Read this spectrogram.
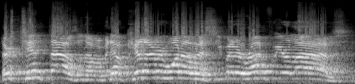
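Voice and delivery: high, full-force warning holler; yelling back. Acted. Rider on a runaway horse yelling back to the trappers to run. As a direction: holler it high and urgent over a distance. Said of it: "I just yell back at him".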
